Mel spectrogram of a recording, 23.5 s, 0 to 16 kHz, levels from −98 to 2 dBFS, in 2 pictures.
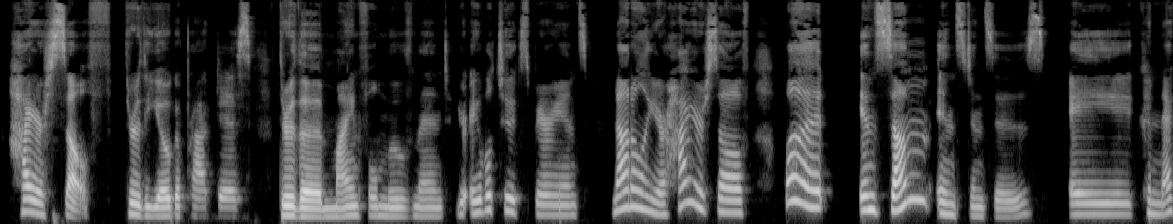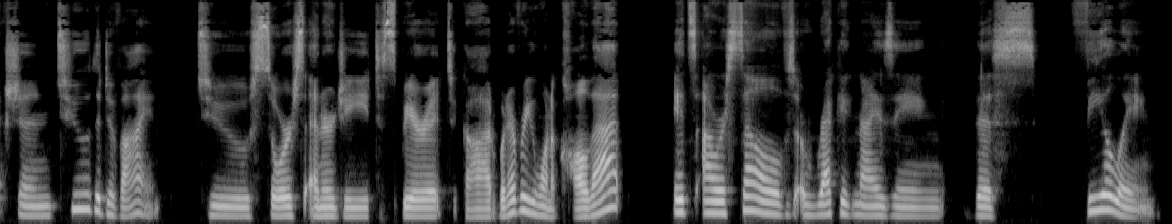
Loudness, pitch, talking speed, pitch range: -26 LUFS, 165 Hz, 120 wpm, 145-205 Hz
